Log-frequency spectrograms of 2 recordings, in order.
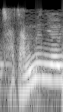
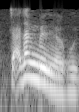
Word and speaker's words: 짜장면: 온 국민이 짜장면이라고 얘기를 하는데, 자장면이라고 쓰고, 자장면이라고 읽어달라고 얘기하니까 굉장히 부담스러웠었던. 그러나 이제, 짜장면이라고 쓰고, 짜장면이라고 읽어도, 상관이 없는 시절이 됐습니다.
